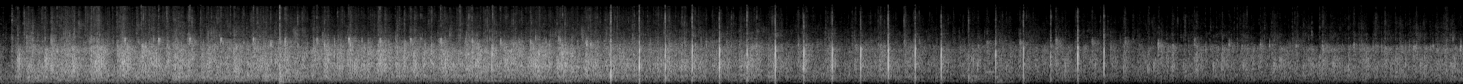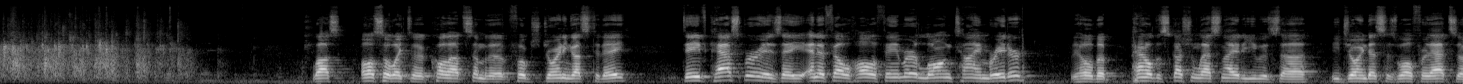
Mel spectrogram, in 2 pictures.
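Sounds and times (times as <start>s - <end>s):
applause: 0.0s - 17.0s
speech: 17.8s - 29.2s.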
